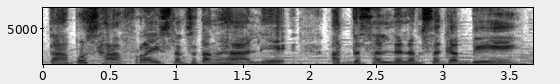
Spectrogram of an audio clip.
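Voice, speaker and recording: In a Tagalog radio drama, an actress plays a blunt, protective big-sister type of friend, teasing in slangy speech with a Filipino accent. Her natural female voice sits low and moves at normal speed, with music playing in the background.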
